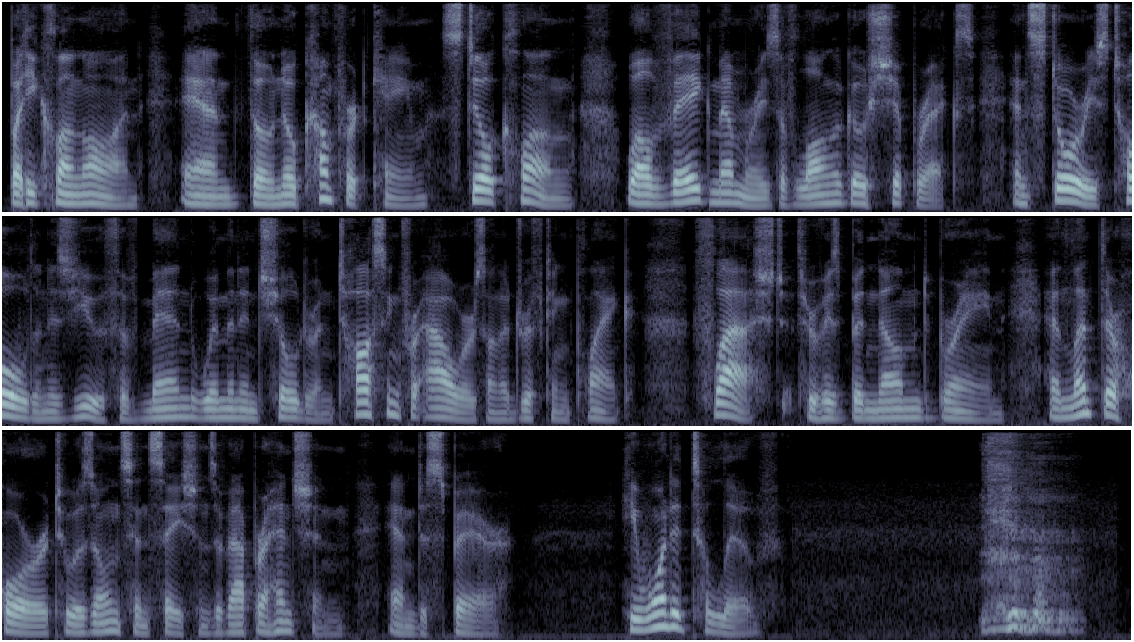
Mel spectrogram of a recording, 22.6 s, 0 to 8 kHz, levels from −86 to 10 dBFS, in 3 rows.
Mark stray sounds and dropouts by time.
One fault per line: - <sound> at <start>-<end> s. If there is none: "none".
- laugh at 21.6-22.3 s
